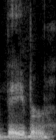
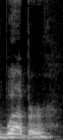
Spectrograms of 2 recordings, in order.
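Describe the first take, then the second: First: The name is said with a German pronunciation. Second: The name is said with an English pronunciation. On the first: "but in German it'd be Weber" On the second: "We would pronounce it Weber"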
